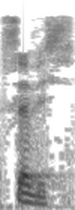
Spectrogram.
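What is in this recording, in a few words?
"service", Nigerian Pidgin, male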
